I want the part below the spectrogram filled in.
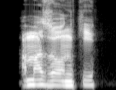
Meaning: inflection of амазо́нка (amazónka): 1. genitive singular 2. nominative plural 3. inanimate accusative plural
- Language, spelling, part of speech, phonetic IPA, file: Russian, амазонки, noun, [ɐmɐˈzonkʲɪ], Ru-амазонки.ogg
